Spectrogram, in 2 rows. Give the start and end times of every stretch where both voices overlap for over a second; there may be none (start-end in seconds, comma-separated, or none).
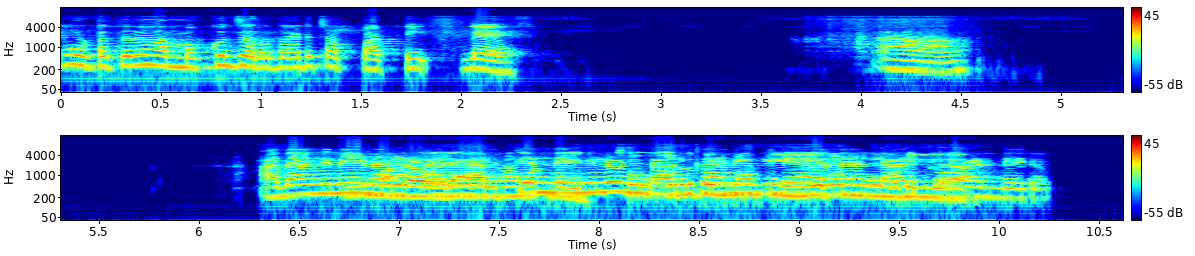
6.8-9.7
